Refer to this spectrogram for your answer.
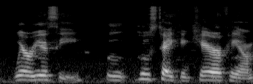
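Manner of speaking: ordinary talk, nothing marked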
